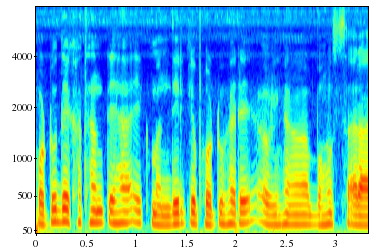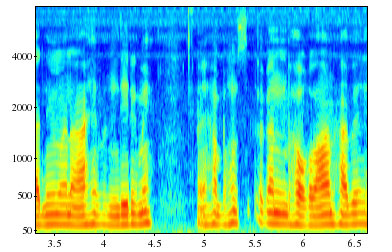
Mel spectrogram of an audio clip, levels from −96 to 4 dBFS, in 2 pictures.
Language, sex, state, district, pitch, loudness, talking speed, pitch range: Chhattisgarhi, male, Chhattisgarh, Rajnandgaon, 135 Hz, -18 LUFS, 215 wpm, 130-145 Hz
